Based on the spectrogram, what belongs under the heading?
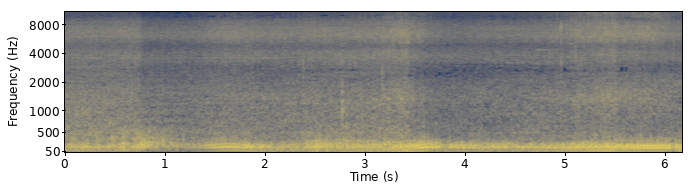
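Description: A classic car's engine driving past, its pitch rising and falling as it accelerates. It dips about a second in, then grows louder.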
